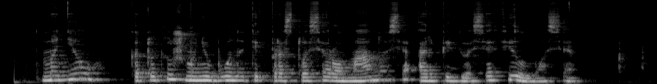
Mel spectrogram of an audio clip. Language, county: Lithuanian, Klaipėda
